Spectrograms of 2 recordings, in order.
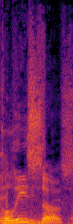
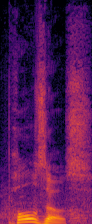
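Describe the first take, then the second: First: The name is said with three syllables. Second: The name is said with two syllables. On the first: The speaker calls it right. "Now I got it" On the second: The speaker calls it wrong. "I wrote Polzos. That's why I'm saying it wrong"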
